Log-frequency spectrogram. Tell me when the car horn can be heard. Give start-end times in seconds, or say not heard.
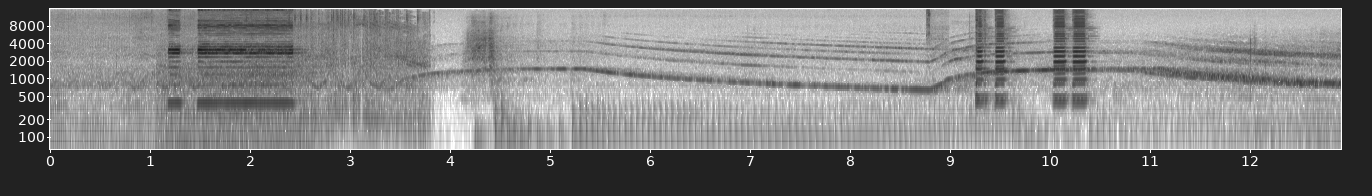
1.1-2.8, 9.2-10.4.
